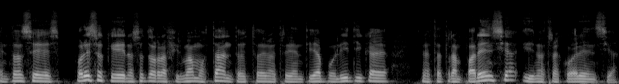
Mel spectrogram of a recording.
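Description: On a very clean recording with a silent background, a man speaks very fast with a Rioplatense accent. His voice is fairly high with ordinary pitch variation. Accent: Argentine Spanish (rioplatense). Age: 40s. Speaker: politician, legislative candidate. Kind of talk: interview.

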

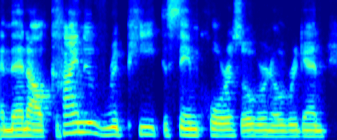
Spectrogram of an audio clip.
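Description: Speaking at a moderate pace with a New Jersey accent, a man uses a medium pitch and ordinary pitch variation on a very clean recording with a silent background. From New Jersey, US Northeast. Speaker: podcast host. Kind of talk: casual chat and interview. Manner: usually loud and hyped, mellow today.

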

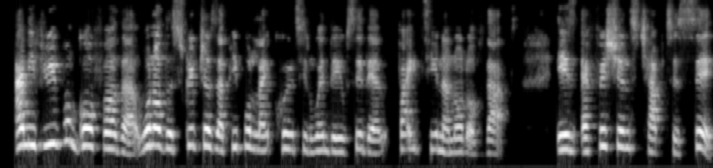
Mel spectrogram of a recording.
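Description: Ordinary pitch variation at a fairly quick pace, over a quiet background. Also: woman, high pitch for a woman. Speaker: Bible study teacher. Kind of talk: Bible study teaching. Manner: lowered, softer tone.

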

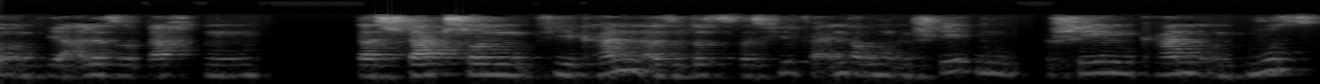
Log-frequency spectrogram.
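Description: This woman has an ordinary speaking voice, pitched fairly low. She talks at a fairly quick pace with fairly even intonation. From Thuringia, Germany (Rudolstadt). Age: 30s. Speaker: social worker and city council member. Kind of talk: livestream interview. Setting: livestream.

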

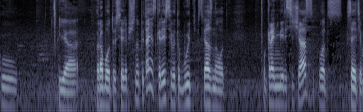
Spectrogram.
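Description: Music plays in the background as a man speaks at medium pitch with ordinary pitch variation. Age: 20s. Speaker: bartender. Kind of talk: casual chat.

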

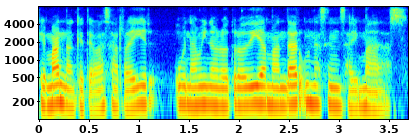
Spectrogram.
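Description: A woman speaks with an Argentine accent at a fairly low pitch. Her pace is fairly quick. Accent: Argentine Spanish (rioplatense voseo). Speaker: courier company office worker. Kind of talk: recorded voice message, casual.

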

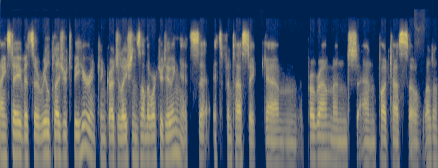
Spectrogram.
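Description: With an Irish accent, a man talks at medium pitch and a moderate pace, his intonation fairly even. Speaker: government agency chief executive. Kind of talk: interview.

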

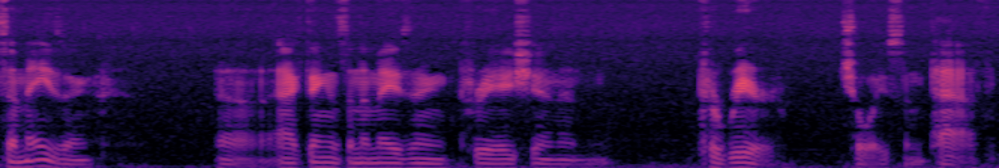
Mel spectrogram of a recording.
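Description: A man with a very deep, low pitch talks at a fairly slow pace with fairly even intonation, long and frequent pauses, and audible room echo. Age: 30s. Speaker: radio host. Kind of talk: casual monologue. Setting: radio studio. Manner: rambling, meandering.

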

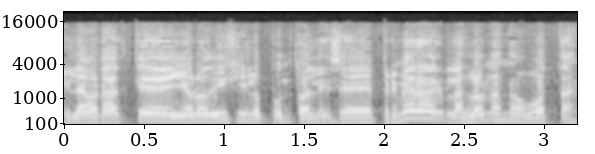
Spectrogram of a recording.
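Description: A plain, everyday voice carries lively intonation at a fairly quick pace. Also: man. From Mexico, Baja California Sur (Todos Santos). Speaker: political candidate. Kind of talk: radio interview. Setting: radio studio.

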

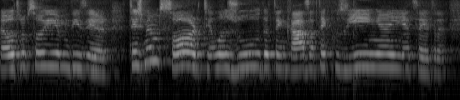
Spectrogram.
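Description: A woman speaks in a high voice at a moderate pace, with fairly even intonation and hardly any pauses. There is audible echo from the room. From born in France (Lyon), Portuguese podcast. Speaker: podcast host. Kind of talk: casual chat.

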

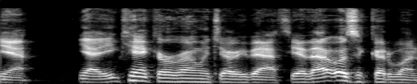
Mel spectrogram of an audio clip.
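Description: Recorded very cleanly against a silent background, a man with an ordinary speaking voice talks at a medium pitch with ordinary pitch variation. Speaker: baseball podcast host. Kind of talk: casual chat.

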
